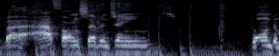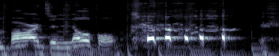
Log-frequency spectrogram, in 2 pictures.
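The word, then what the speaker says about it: Barnes & Noble: Milagro's children talked about that she's buying iPhone 17s, going to Barnes and Noble. That's the correct pronunciation, but Milagro said Barnes and Nobles, and also talking about a family Christmas cruise.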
